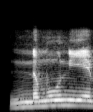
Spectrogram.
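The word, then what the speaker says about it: pneumonia: Bronco निमोनिया बोलते हैं निमोनिया में निमोनिया में जो पी है पहले पी है इसको साइलेंट कर देते हैं इसको लिखते हैं लेकिन पढ़ते नहीं है ठीक है इंटर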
